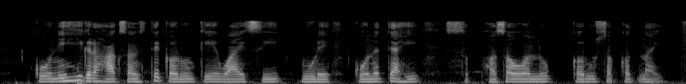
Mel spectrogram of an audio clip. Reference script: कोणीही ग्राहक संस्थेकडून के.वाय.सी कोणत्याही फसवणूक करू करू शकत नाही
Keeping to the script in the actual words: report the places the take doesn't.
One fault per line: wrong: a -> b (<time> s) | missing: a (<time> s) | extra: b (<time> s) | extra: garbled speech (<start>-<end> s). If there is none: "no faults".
extra: मुळे (3.0 s)
missing: करू (5.9 s)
